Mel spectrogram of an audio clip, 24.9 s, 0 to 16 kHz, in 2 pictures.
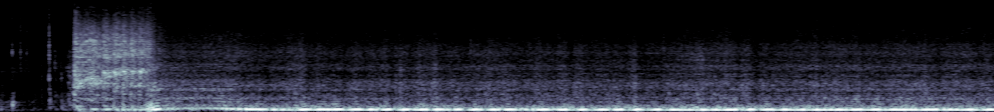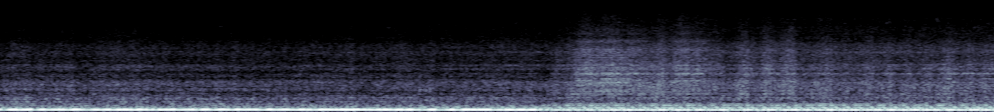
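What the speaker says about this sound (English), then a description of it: "let's go ahead and start the car and give it a try." A Chevrolet C6 Corvette fitted with a paddle-shift mod cranks and fires up with a sharp burst, then settles into a loud, steady, deep idle rumble that holds close by for the rest of the stretch, with no talk.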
